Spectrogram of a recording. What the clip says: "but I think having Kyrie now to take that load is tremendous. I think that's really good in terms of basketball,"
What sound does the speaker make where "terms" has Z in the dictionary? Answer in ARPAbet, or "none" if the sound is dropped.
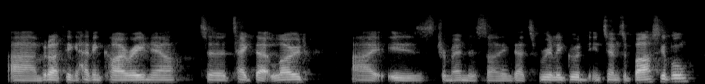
Z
